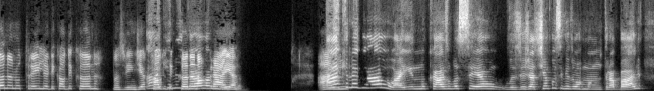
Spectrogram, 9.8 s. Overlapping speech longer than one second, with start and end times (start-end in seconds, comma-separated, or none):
2.2-3.6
